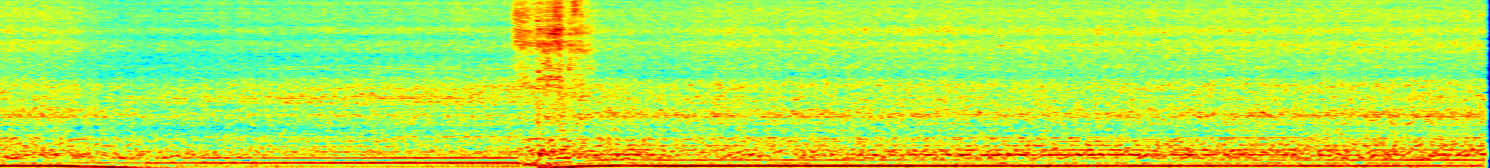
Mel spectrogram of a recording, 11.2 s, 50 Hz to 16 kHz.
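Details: Craftsman Z530 zero-turn after deck repair: engine hum dips as blades engage, then settles into a smooth steady drone with no squeal or grinding; normal deck operation.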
